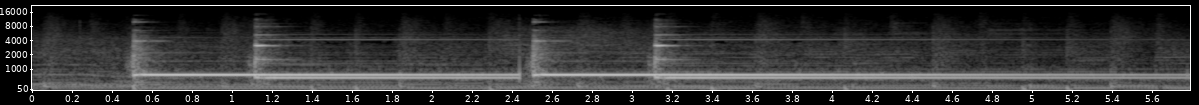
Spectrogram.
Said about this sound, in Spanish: Ah, pará, pará. Me tocan el timbre. Se ve que hay más invitados en esta fiesta.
